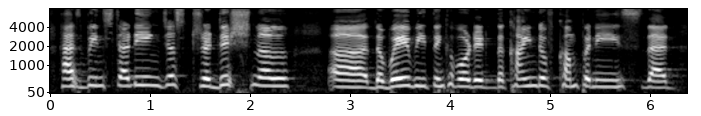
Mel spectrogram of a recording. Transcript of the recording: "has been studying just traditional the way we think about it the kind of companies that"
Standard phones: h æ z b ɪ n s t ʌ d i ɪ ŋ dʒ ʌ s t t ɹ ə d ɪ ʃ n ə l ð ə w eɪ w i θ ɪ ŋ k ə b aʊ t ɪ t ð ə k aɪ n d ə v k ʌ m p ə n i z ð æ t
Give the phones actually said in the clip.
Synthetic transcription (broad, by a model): h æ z b ɪ n s t ʌ d i ɪ ŋ dʒ ʌ s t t ɹ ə d ɪ ʃ n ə l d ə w eɪ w i t ɪ ŋ k ə b aʊ t ɪ t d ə k aɪ n d ə v k ʌ m p ə n i z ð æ t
